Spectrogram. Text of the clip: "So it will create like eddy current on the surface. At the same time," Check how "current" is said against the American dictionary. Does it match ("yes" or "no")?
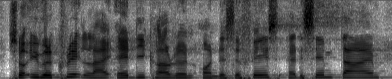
no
